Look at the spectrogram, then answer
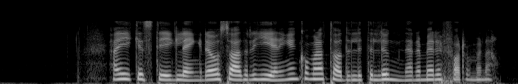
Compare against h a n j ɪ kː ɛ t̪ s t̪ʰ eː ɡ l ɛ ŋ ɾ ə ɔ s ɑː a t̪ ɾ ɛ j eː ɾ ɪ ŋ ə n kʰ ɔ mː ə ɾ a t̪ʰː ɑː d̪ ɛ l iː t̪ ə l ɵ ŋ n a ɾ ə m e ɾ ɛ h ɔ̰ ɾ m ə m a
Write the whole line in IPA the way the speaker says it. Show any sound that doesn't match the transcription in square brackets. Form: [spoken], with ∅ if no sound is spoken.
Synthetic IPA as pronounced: h a n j ɪ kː ɛ t̪ s [t̪] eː ɡ l ɛ ŋ ɾ ə ɔ s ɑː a t̪ ɾ ɛ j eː ɾ ɪ ŋ ə n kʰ ɔ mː ə ɾ a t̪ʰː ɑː d̪ ɛ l iː t̪ ə l ɵ ŋ n a ɾ ə m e ɾ ɛ [f] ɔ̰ ɾ m ə [ɳ] a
